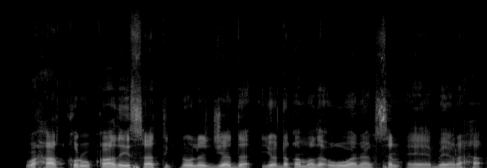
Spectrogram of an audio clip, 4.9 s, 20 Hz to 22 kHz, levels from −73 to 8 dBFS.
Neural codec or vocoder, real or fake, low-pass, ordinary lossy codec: none; real; none; none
